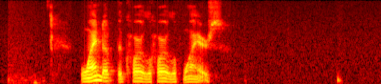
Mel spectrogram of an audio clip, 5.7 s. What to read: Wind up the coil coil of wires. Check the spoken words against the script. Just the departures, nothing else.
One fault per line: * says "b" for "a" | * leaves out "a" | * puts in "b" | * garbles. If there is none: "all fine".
all fine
